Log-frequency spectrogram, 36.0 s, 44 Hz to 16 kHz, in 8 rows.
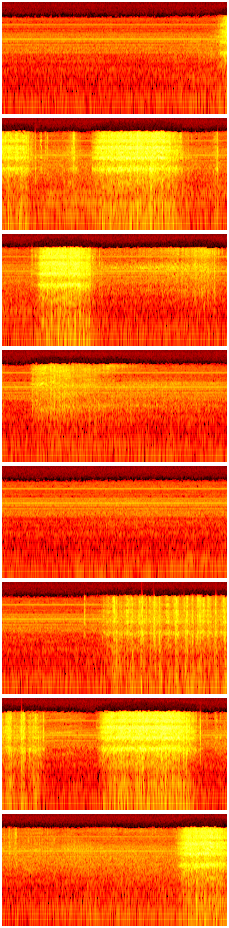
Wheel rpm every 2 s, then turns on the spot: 0, 0, 30, 90, 30, 30, 0, 0, 0, 0, 0, 0, 30, 30, 80, 40, 0, 60.
24-28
